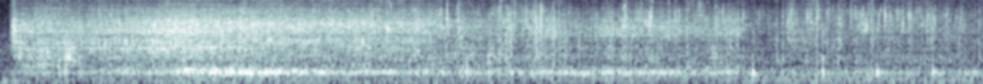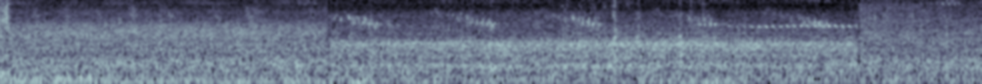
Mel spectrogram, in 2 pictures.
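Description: Beaten goose eggs with chopped herbs poured into hot oil in a large wok, sizzling and spattering loudly for about seven seconds before cutting off abruptly. A quieter background follows, with a run of short, high, falling chirps near the end.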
